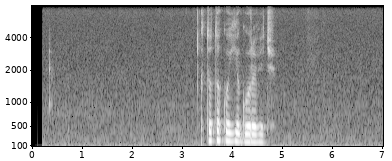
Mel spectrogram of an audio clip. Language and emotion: Russian, neutral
